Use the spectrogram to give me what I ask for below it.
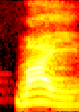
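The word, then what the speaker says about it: Mai: যদি আপনারা কোথাও এ আই বা ই আই দেখেন হ্যাঁ যেটা ডছে কি আ ই এ হ্যাঁ তখন সেটার উচ্চারণ হবে আই তখন সেটার উচ্চারণ কি হবে তখন সেটার উচ্চারণ হবে আই উদাহরণ যেরকম মাই মাই অর্থ কি মে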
